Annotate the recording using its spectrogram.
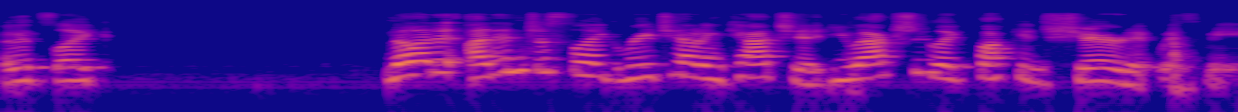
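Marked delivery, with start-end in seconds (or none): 1.9-6.2 angry, heated, worked-up irate rant. Speaker venting to listeners about catching a cold, getting angry. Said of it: "Sorry, I'm getting angry".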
